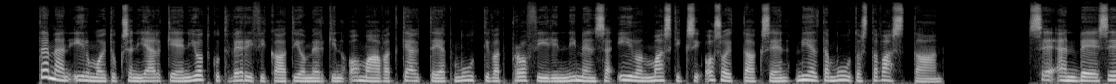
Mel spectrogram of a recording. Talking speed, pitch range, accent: 90 wpm, 150-190 Hz, native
